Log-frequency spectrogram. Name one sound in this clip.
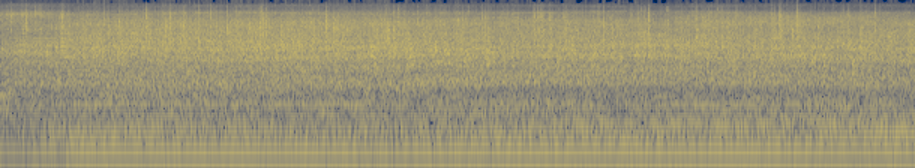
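Wood chips rattle and patter onto a pile.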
